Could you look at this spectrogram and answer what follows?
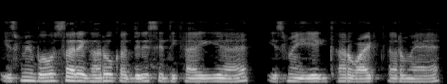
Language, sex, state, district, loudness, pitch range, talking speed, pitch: Hindi, male, Jharkhand, Ranchi, -18 LUFS, 140-155 Hz, 215 wpm, 145 Hz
